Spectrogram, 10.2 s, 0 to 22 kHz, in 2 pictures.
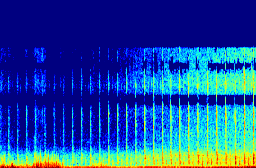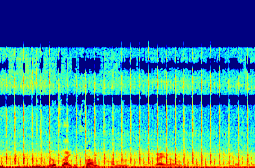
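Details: Cadillac CTS 3.6L V6: fast light ticking about four per second over a steady idle, following engine speed; suspected lifter/camshaft problem needing replacement, unconfirmed.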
